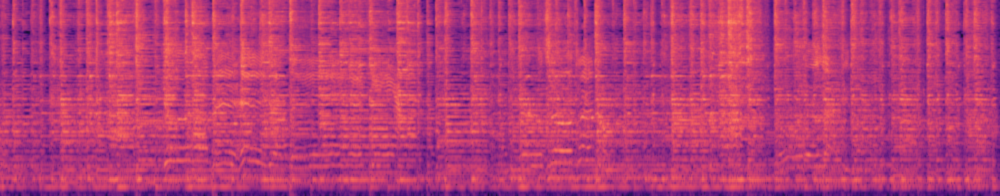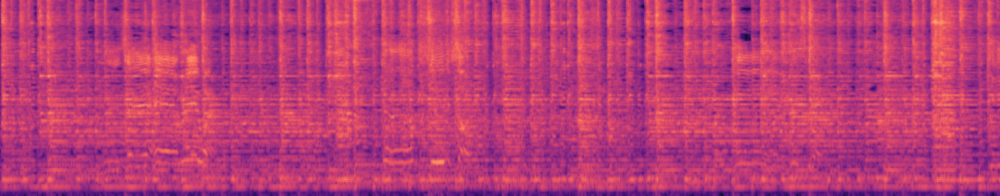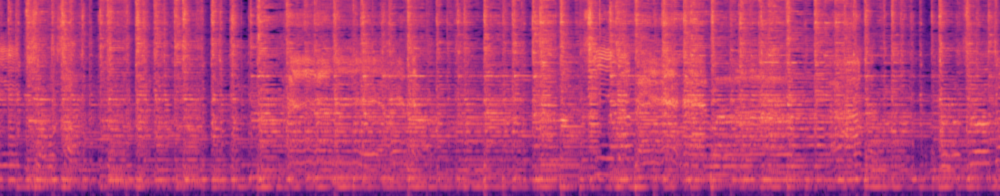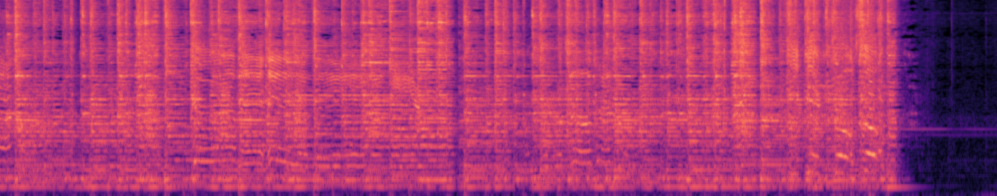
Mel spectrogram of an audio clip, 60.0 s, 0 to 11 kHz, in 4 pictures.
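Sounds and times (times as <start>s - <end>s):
acoustic guitar: 0.0s - 59.9s.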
